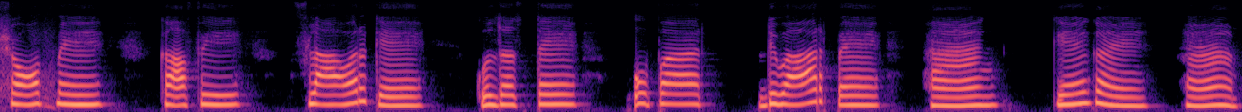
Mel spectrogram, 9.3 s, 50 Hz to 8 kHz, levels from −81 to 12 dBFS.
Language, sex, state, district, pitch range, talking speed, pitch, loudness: Hindi, female, Punjab, Fazilka, 235-265 Hz, 85 wpm, 250 Hz, -12 LUFS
